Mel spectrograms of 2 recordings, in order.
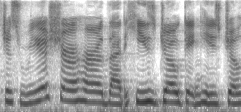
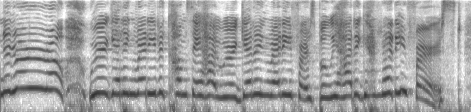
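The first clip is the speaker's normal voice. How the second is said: high-pitched, hurried flustered protest; playful panicked objection, high voice; mock freak-out; 9 semitones higher, faster than usual. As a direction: imitate girls freaking out, pitched way up. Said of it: "they start freaking out".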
